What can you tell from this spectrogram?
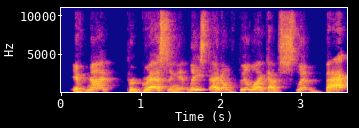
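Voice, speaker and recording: With an American accent, a man talks in an animated tone at a moderate pace. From US South, North Carolina. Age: 60s. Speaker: veteran rock climber and artist. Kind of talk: interview. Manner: halting, with many repetitions.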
